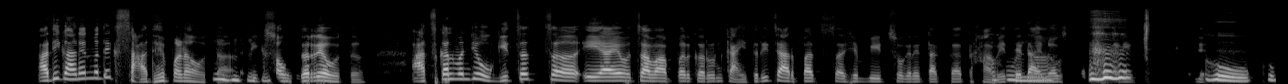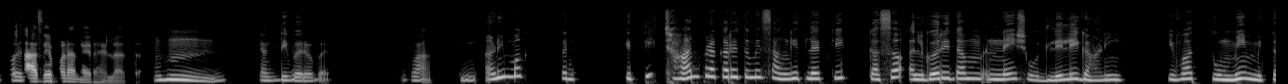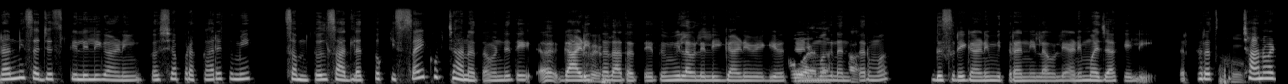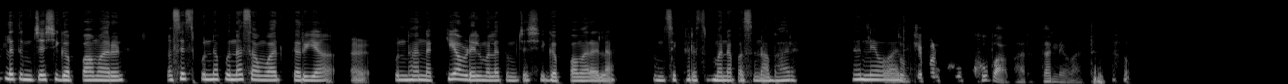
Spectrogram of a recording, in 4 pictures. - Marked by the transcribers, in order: distorted speech; chuckle; tsk; unintelligible speech; in English: "अल्गोरिथमने"; unintelligible speech; other background noise; static
- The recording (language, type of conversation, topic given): Marathi, podcast, अल्गोरिदमने सुचवलेलं गाणं आणि मित्राने सुचवलेलं गाणं यांत तुम्हाला काय वेगळं वाटतं?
